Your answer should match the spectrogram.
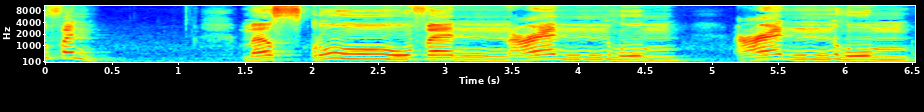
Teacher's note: izhar halqi yang kita sebut sebagai jelas bacaan yaitu tidak perlu kita dengungkan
